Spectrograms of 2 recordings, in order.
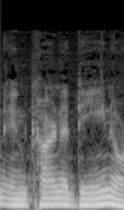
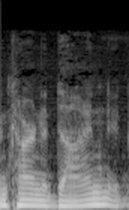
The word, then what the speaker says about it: incarnadine: Mary Shebist is our guest on the Jefferson Exchange, the author of the poetry collection Incarnadine or Incarnadine. It can be pronounced either way, which won the National Book Award for Poetry in 2013.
